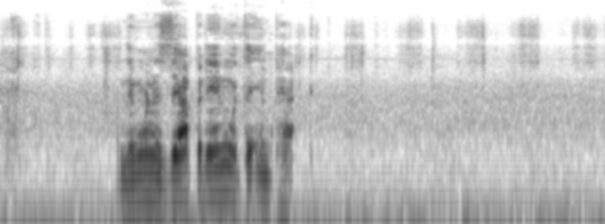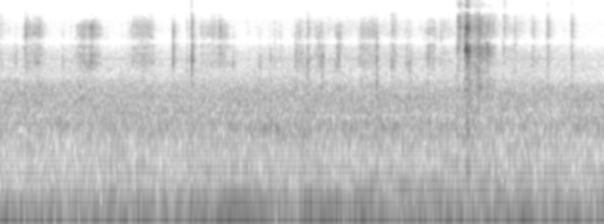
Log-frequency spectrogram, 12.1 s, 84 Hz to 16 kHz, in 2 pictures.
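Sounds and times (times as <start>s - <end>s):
hands scratching and rustling: 3.4s - 10.5s.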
